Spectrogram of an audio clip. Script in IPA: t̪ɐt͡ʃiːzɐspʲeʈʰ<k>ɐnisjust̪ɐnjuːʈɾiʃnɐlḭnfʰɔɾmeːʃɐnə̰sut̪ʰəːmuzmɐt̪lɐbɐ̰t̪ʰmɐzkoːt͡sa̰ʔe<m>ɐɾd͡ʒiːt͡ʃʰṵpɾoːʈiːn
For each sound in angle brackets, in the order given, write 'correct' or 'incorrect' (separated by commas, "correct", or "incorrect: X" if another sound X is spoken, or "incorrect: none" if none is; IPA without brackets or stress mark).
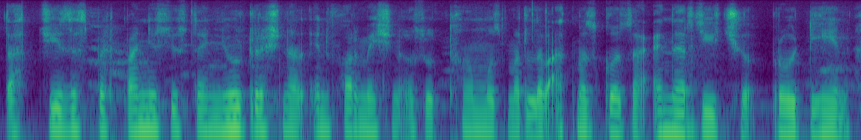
incorrect: p, incorrect: n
